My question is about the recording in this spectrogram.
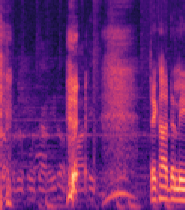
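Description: A man's short laugh: a couple of quick vocal bursts, then a breathy exhale with a brief hum.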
